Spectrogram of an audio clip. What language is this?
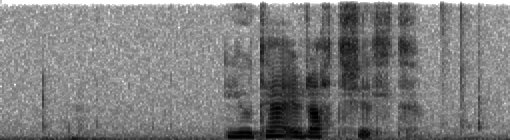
Faroese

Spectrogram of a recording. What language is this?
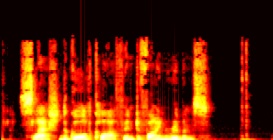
English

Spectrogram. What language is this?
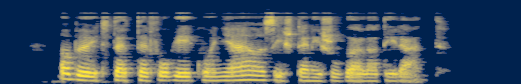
Hungarian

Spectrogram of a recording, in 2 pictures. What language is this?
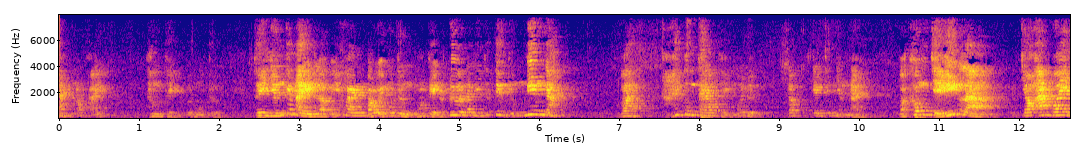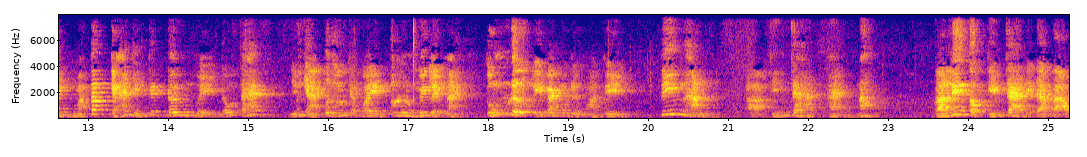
Vietnamese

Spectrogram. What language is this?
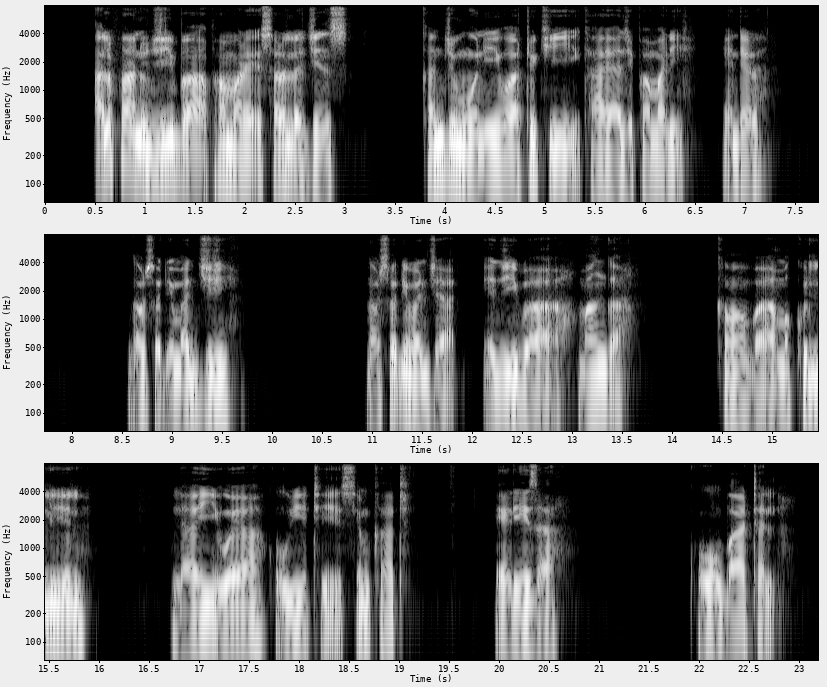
Borgu Fulfulde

